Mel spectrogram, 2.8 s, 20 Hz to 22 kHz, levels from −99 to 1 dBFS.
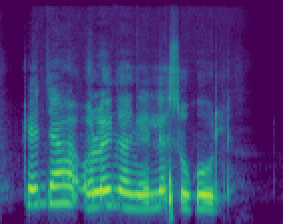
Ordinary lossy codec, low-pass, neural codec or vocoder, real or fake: none; 19.8 kHz; autoencoder, 48 kHz, 128 numbers a frame, DAC-VAE, trained on Japanese speech; fake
